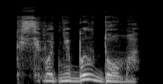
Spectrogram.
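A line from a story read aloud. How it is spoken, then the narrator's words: Whisper in ear. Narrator (Russian): Я прошептала ему на ухо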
